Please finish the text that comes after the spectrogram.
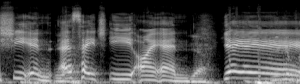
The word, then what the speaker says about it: Shein: So in the UK we call it Shine, but it's actually Shein.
